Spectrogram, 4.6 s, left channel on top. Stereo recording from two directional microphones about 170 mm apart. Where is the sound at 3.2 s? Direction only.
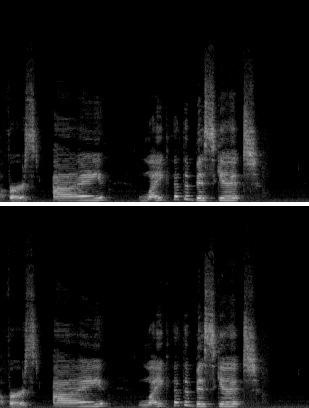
25° left (ahead or behind).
